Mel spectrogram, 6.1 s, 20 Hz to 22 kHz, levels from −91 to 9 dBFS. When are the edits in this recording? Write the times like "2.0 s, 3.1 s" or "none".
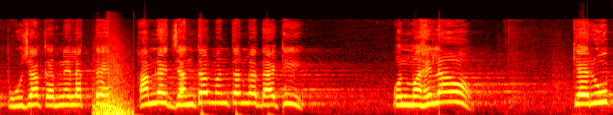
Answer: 1.1 s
